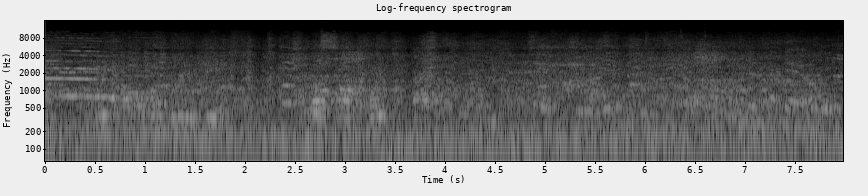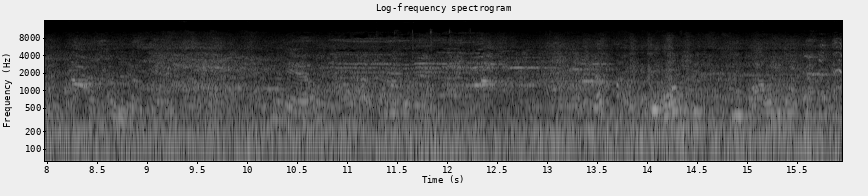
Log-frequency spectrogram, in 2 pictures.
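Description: Ducks quack loudly all around in a large, echoing hall.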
